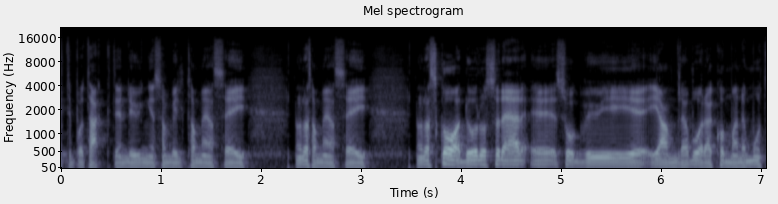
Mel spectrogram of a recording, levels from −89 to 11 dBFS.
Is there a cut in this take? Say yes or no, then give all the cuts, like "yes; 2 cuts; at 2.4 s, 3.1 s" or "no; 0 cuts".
yes; 1 cut; at 2.5 s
